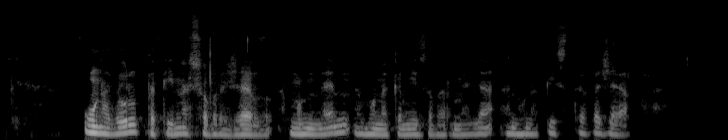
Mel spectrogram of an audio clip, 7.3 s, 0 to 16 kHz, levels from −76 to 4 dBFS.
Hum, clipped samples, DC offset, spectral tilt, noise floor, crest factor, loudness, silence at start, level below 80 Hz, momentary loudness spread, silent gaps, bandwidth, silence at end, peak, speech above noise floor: none; under 0.1%; under 0.1%; -7.5 dB/octave; -74 dBFS; 24 dB; -38 LUFS; 0.1 s; -60 dBFS; 13 LU; none; 11 kHz; 0.75 s; -14 dBFS; 37 dB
